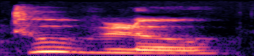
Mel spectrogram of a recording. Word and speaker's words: Tove Lo: It's like more like yeah, it's like Tuvlu.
